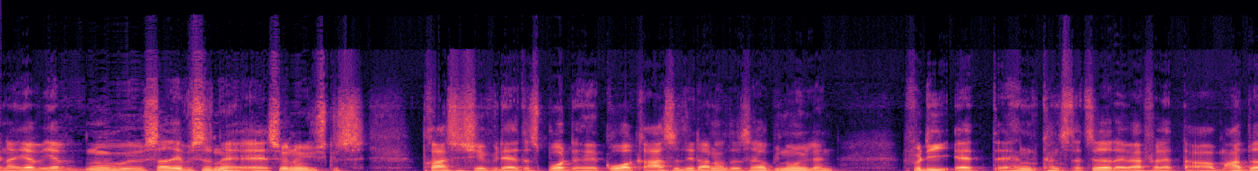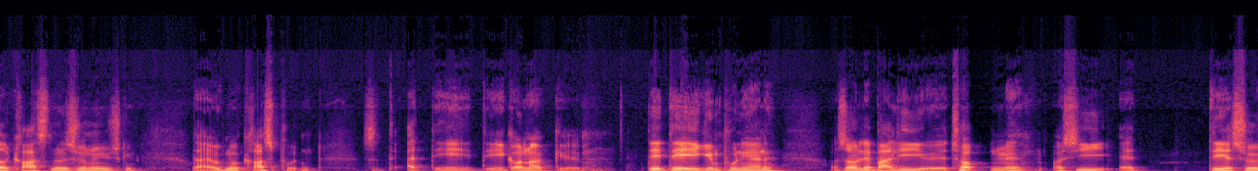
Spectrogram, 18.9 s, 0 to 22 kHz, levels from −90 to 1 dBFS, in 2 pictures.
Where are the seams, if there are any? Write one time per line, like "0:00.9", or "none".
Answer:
0:10.9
